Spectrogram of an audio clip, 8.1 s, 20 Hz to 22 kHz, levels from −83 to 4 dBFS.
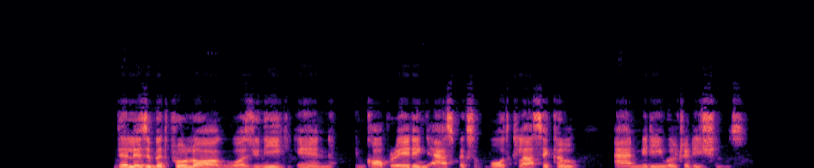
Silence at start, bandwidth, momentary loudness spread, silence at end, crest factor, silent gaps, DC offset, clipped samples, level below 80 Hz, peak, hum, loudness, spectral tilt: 1.2 s; 9.8 kHz; 11 LU; 0.7 s; 18 dB; 6.04-6.14 s; under 0.1%; under 0.1%; -62 dBFS; 0 dBFS; none; -18 LUFS; -1.5 dB/octave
